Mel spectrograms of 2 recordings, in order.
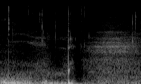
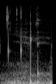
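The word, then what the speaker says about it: Nihele: Ensuite, nous avons Niel. Je ne sais pas si c'est Niel ou Nielé, ça s'écrit N-I-H-E-L-E.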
